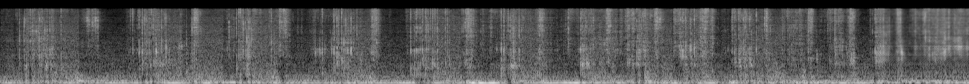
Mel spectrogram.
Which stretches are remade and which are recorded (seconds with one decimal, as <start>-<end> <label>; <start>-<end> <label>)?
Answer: 0.0-8.8 recorded; 8.8-9.7 remade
